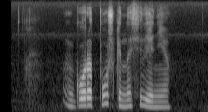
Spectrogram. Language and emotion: Russian, neutral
